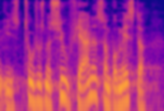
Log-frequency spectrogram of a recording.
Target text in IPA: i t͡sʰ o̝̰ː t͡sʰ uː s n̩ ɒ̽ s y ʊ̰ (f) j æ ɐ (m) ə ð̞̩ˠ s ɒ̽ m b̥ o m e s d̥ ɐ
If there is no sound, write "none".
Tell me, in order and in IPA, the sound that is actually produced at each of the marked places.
f, n

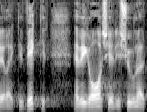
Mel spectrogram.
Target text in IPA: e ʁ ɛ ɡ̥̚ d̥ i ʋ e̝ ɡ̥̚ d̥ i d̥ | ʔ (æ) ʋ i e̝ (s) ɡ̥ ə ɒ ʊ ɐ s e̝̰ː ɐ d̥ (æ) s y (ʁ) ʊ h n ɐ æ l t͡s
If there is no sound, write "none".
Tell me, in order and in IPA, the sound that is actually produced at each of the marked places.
æ, none, i, none

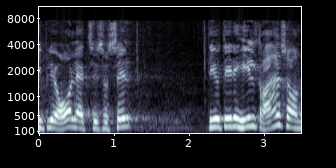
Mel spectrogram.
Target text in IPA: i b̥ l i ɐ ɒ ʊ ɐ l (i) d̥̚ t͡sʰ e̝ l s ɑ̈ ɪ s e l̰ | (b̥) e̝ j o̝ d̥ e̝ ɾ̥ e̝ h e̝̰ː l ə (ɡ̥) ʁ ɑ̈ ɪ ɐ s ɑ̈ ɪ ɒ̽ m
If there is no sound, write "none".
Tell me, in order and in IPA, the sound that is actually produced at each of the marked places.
æ, d̥, d̥

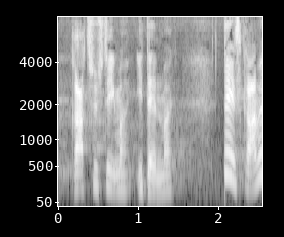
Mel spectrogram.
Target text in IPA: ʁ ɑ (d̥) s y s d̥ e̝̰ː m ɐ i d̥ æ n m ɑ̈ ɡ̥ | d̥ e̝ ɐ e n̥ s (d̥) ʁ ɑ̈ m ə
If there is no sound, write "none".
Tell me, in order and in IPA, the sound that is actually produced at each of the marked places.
d̥, ɡ̥

